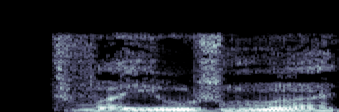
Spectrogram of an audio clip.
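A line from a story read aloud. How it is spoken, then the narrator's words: Grumbled mutter. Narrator (Russian): буркнула Конви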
